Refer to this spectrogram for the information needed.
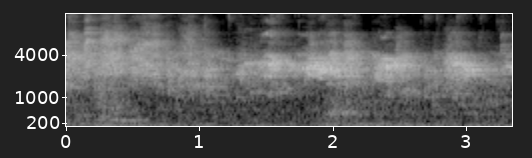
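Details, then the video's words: Budgerigar chatter fills the recording with a steady wash of scratchy, squeaky warbles and short whistled chirps from more than one bird. "Budgies' Chirping Sounds"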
